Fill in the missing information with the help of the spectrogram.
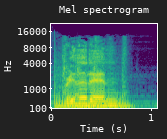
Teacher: What is more, here we can hear an American T as the T sound in it is between two vowel sounds, so it morphs into a soft D. So instead of hearing breathe it in, we get Breathe it in. · The pronoun it is a function word, so what happens here is that it hooks onto the following word in. What is more, here we can hear an American T as the T sound in it is between two vowel sounds, so it morphs into a soft D. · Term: connected speech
